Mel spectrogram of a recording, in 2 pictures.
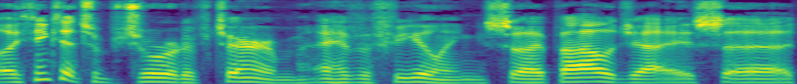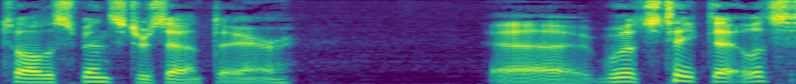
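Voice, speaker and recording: A man with a gravelly voice, rambling as a podcast host in a hesitant, stammering, meandering monologue meant for falling asleep to. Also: medium pitch, dry recording, studio quality.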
